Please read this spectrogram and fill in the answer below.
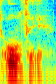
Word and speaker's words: Ulti: Already, It's ulti. Whatever, you keep on saying it wrong every 2 seconds. It's ulti.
